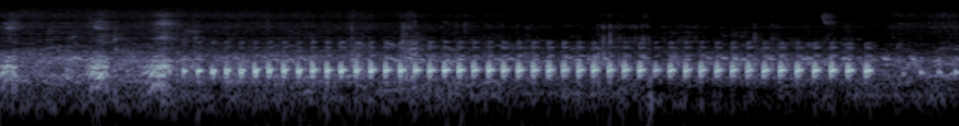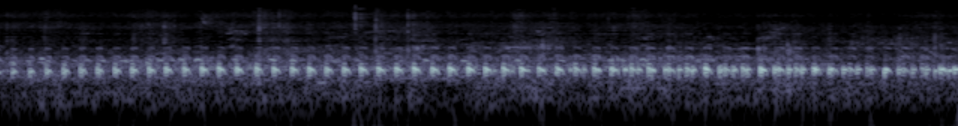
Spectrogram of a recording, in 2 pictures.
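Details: Several frogs calling in a pond: a dense, fast, regularly pulsed croaking trill, mid-pitched and continuous across the recording, with a brief dip near the middle and a few scattered higher calls above.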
